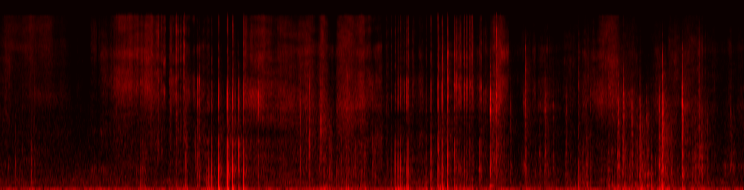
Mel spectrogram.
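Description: Fingertips flip and brush the paper pages of a large open hardcover book with an atlas-style map page showing. Dry rustles, swishes and sharp papery flicks and crinkles repeat throughout, with bright hiss over a low steady hum.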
